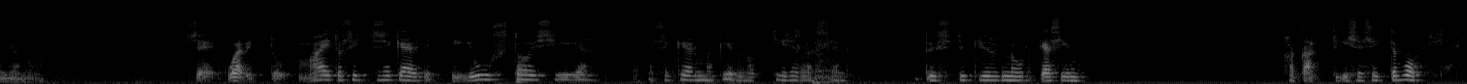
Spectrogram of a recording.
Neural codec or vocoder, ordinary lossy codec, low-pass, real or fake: vocoder, 44.1 kHz, 128 mel bands, Pupu-Vocoder; none; none; fake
